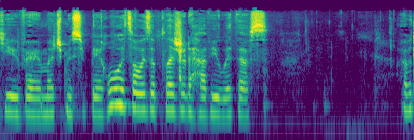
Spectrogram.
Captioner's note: speaking French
